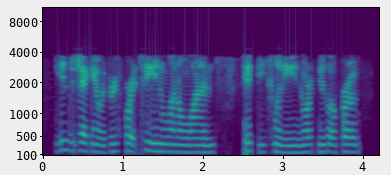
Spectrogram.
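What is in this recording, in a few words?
Police Northeast District Dispatch, Raleigh; wake p25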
